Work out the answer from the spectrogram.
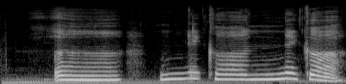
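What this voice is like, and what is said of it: Very quiet, timid small voice. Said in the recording (Chinese): “小小用很小声的声音说”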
